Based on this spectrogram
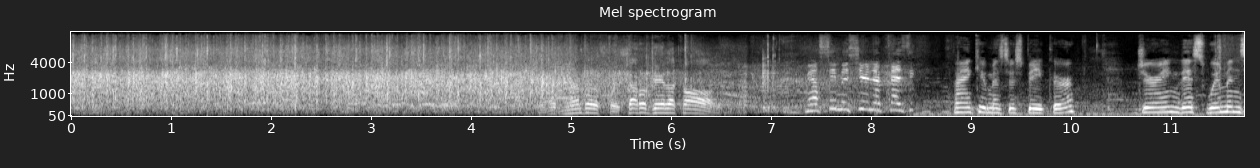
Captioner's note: cheering/Applause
